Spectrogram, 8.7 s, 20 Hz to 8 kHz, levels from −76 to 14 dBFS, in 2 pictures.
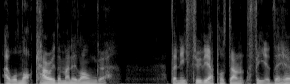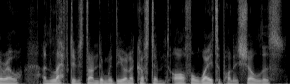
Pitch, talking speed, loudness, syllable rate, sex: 110 Hz, 215 wpm, -22 LUFS, 6.0 syllables/s, male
